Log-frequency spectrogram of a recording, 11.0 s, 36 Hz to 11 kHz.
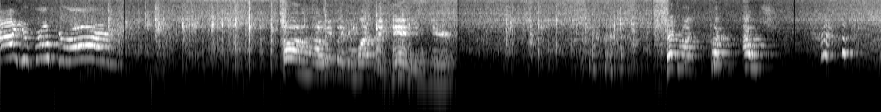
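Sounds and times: tap water running into sink: 0.0s - 8.5s.

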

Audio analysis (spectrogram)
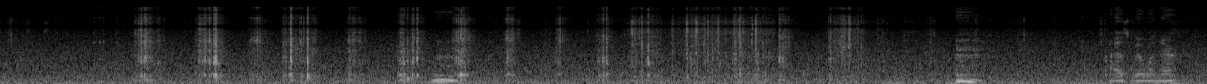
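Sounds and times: pork rinds crunching: 1.3s - 9.4s.

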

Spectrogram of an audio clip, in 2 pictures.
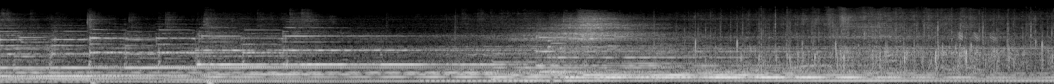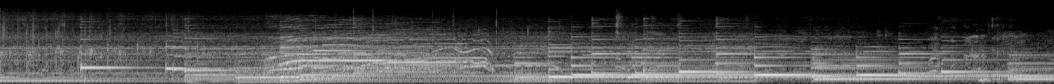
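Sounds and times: live band playing: 0.0s - 18.5s.

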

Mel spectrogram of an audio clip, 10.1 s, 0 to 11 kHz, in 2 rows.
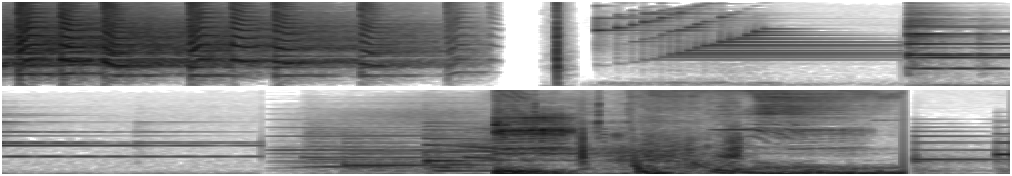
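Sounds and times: bell-like synthesized chime: 3.0s - 6.4s.

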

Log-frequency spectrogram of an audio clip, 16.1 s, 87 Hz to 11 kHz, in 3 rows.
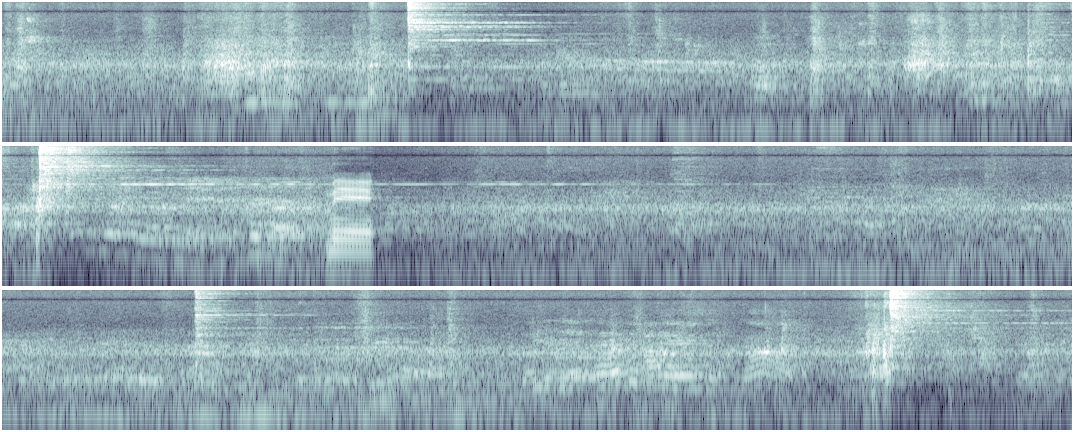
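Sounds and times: swords clashing: 2.0s - 2.8s, 5.5s - 6.3s, 15.0s - 16.0s.

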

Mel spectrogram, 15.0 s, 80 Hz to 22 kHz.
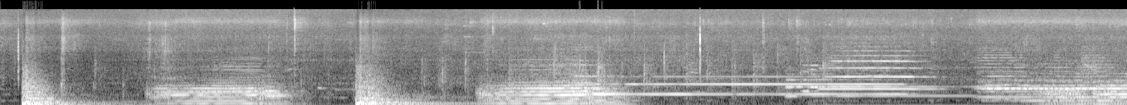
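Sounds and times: drum stroke: 0.3s - 4.0s, 4.7s - 10.1s
wind band playing: 0.3s - 15.0s.

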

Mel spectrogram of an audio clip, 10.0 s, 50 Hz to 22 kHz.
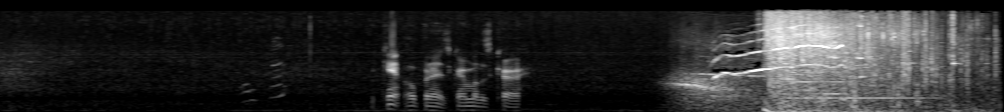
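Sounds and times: rushing whoosh with whistles: 6.6s - 7.9s
crackling debris: 6.8s - 10.0s
loud crash with deep rumble: 6.8s - 10.0s.

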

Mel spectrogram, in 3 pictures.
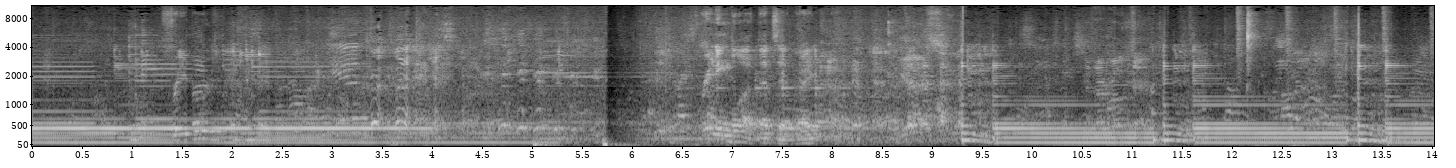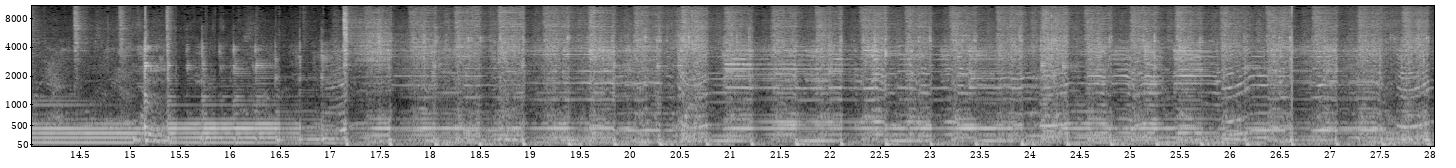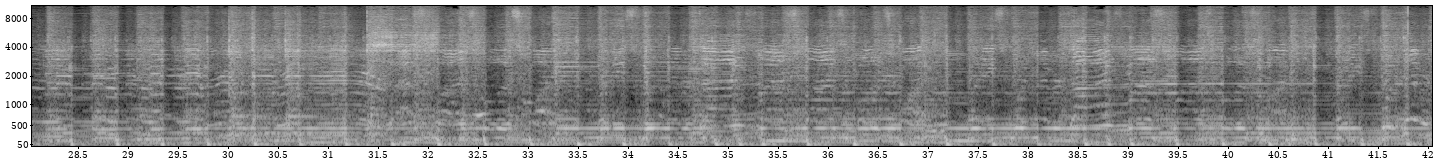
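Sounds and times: drums steady beat: 0.0s - 6.2s, 10.9s - 42.0s
pedal steel guitar: 0.0s - 6.7s, 9.2s - 42.0s
electric guitar chords: 0.0s - 42.0s
upright bass: 0.0s - 42.0s.

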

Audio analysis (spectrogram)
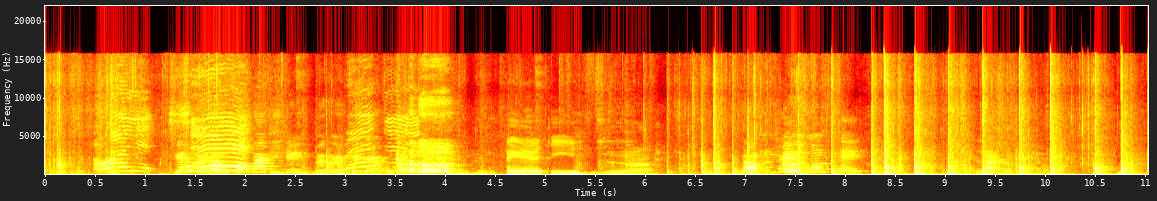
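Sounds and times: stick beating cardboard pinata: 6.2s - 11.0s.

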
